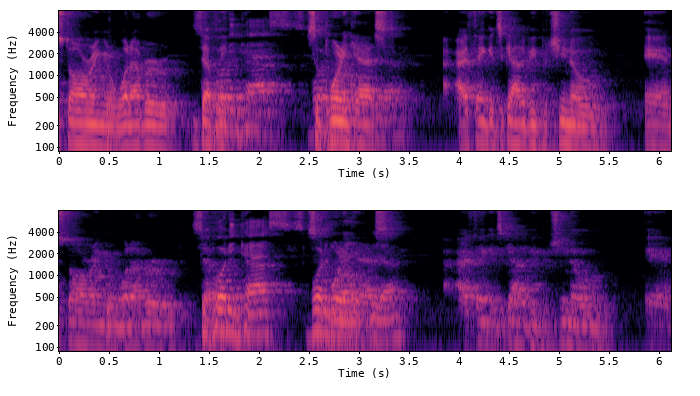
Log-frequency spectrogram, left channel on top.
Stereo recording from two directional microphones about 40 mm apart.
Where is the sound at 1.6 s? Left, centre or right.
Right.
